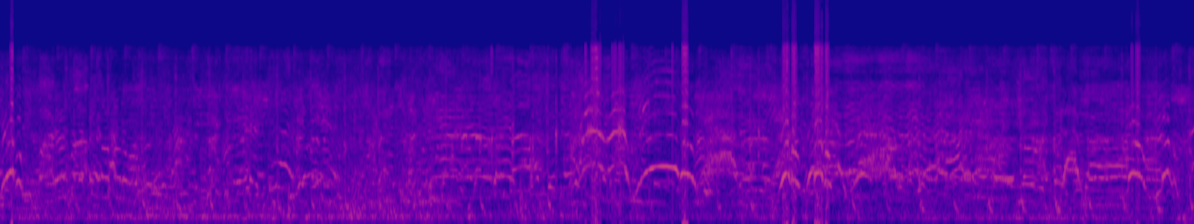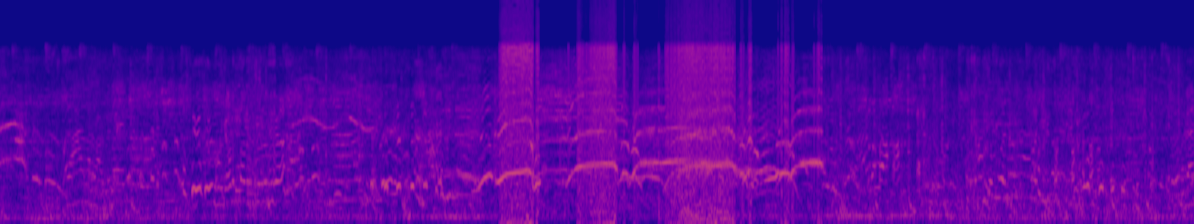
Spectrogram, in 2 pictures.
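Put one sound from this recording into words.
A crowd of young men shout and cheer loudly.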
